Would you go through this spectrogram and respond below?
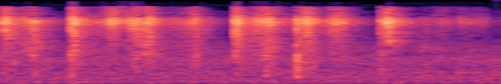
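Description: Tarot cards being shuffled by hand, a crisp riffling and flicking in quick bursts with short pauses between, close and fairly quiet with no voice.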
